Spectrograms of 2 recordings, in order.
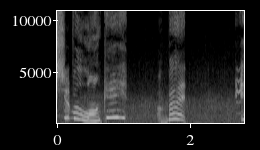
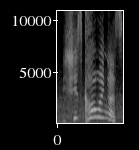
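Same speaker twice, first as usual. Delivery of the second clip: normal talking voice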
